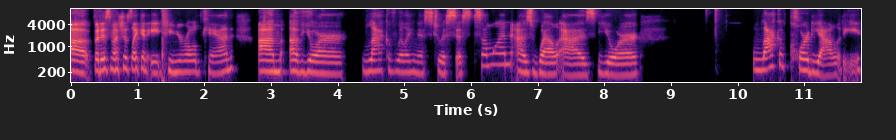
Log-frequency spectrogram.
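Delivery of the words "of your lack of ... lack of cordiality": earnest, slow, would-be professional tone. Voicing Fleur speaking to Agent Lotha: trying to sound professional. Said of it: "she's trying to sound professional".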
